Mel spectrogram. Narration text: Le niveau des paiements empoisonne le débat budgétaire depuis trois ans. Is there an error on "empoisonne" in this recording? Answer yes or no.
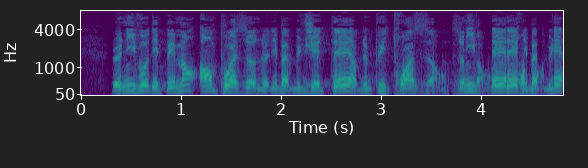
no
